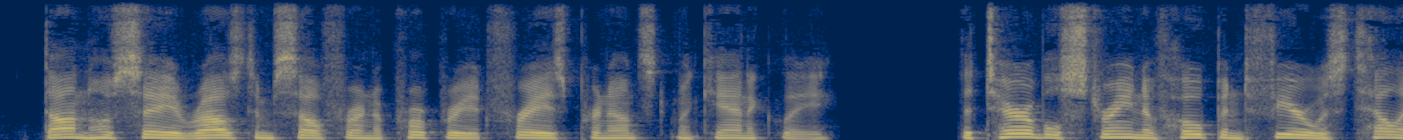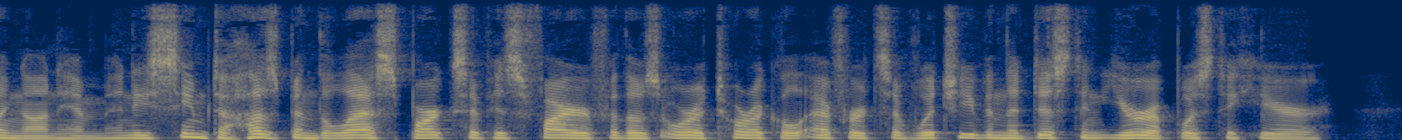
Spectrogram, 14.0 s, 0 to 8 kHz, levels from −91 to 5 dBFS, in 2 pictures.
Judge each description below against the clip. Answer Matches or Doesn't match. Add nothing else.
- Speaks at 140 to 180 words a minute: Doesn't match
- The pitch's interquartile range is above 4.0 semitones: Doesn't match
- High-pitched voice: Doesn't match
